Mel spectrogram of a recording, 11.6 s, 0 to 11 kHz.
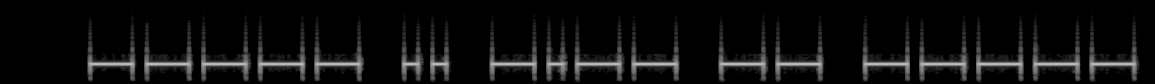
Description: Morse code, heard as a keyed tone, about 8 wpm, 800 Hz. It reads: 0IYM0
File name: LEZIONI / 8 YJ45 / 8 Y 8wpm 3245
